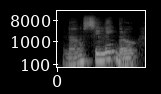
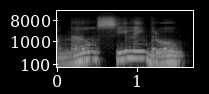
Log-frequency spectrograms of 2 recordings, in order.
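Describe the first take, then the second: First: Said in the usual way. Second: "se" added and said slowly in "Não se lembrou"; slow corrected phrase with "se"; correction stressed. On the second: Shown as a demonstration. Teacher giving the corrected sentence, slow. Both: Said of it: "Faltou o C aqui".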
